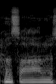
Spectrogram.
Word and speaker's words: Guisada: Carne Guisada, I think is how you say it, or Husada, something. I don't know the proper pronunciation. But it's G-U-I-S-A-D-A.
